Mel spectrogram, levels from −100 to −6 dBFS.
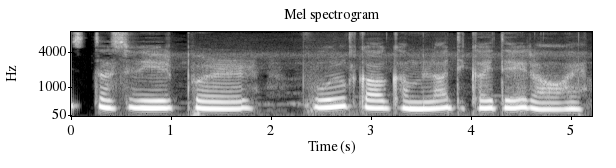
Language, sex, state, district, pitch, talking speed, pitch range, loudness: Hindi, female, Arunachal Pradesh, Papum Pare, 220 Hz, 105 wpm, 210-235 Hz, -12 LUFS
